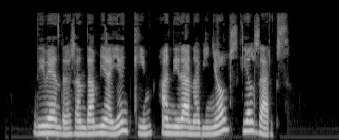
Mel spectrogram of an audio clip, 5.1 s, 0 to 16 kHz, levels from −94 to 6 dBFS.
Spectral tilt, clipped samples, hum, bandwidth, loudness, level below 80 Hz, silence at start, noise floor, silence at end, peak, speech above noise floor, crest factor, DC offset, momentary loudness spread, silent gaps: -6 dB/octave; under 0.1%; none; 11.5 kHz; -20 LUFS; -66 dBFS; 0.5 s; -72 dBFS; 0.8 s; -2 dBFS; 52 dB; 20 dB; under 0.1%; 10 LU; none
